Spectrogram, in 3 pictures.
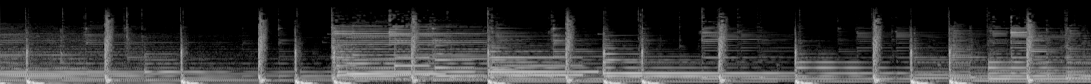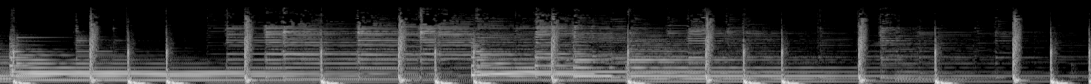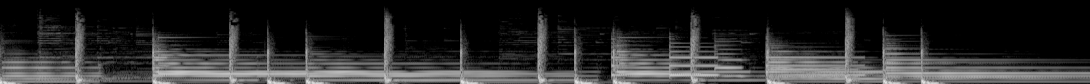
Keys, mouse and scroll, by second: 0.8 click, 10.7-12.2 click, 11.7 click, 12.3 click, 13.1 click, 13.9 click, 15.9 click, 23.5 click, 25.6 click, 27.5 click, 31.3 click, 32.1-32.7 typing.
